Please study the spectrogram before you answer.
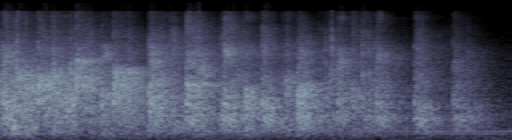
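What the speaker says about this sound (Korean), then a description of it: "다 같이 박수로 환영해 주시기 바랍니다." Audience clapping to welcome a speaker at a Korean economic forum meeting held over Zoom, a moderate burst of applause with individual claps audible, thinning toward the end.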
